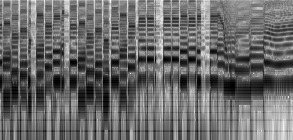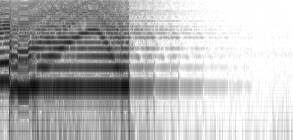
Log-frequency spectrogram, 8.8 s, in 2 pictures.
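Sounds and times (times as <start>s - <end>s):
hammer-on synth on a Kurzweil K2500X: 0.0s - 6.7s.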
